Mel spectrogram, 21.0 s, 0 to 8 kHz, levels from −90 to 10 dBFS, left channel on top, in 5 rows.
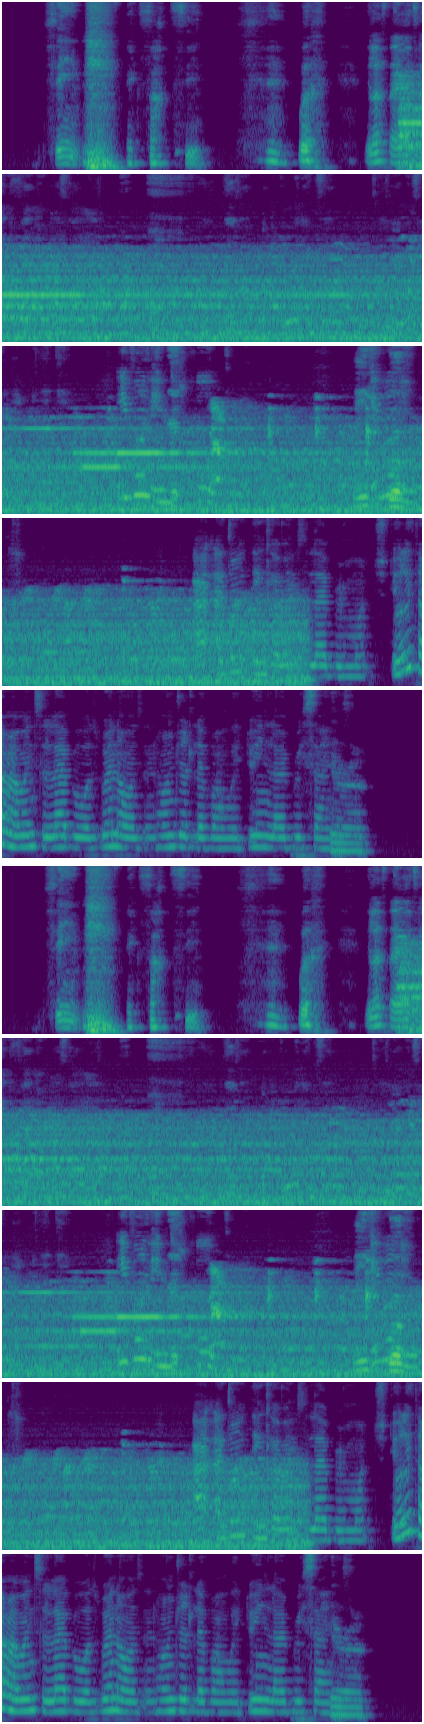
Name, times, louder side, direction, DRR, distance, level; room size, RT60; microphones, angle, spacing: voice 1, 0.4-1.1 1.4-2.0 2.4-3.2 3.6-5.2 5.6-7.6 8.0-9.1 9.7-10.2 10.7-10.9 11.9-12.4 20.1-20.4, equal, ahead, 0.4 m, -30 dB
sound 1, 3.9-15.7, left 1 dB, 40° right, 1.6 m, -26 dB
voice 2, 9.5-10.6 12.1-12.6 14.5-16.2 16.5-20.2, right 1 dB, 20° right, 1.0 m, -30 dB
4.1 x 2.2 x 3.6 m
head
